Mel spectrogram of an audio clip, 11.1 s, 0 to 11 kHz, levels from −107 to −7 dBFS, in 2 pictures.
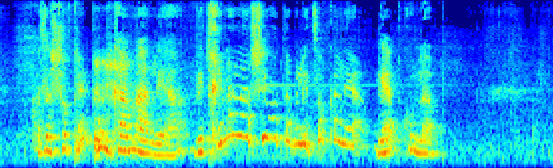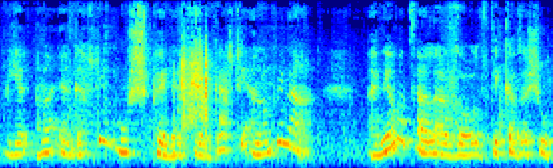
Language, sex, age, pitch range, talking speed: Hebrew, female, 60-79, 190-240 Hz, 135 wpm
